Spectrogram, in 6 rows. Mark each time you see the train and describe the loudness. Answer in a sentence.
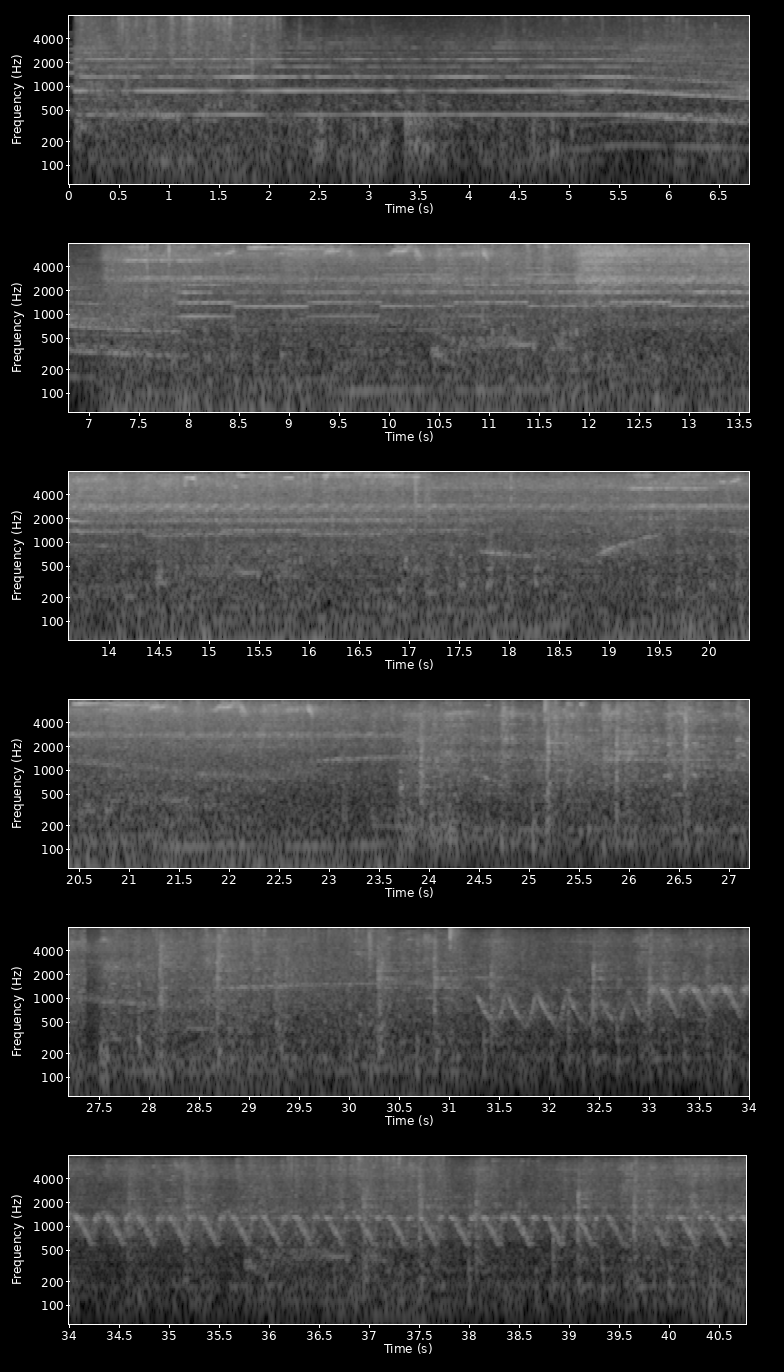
The train can be heard from 7.0 to 40.7 s, getting quieter.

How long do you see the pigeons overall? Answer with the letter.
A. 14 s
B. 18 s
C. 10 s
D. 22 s
A.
